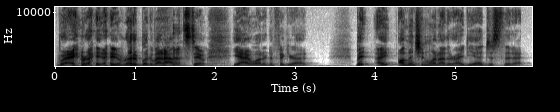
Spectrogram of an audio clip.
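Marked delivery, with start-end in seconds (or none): 0.0-1.9 laughing. Real, not acted. Laughs at being called expert.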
